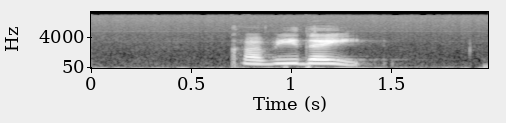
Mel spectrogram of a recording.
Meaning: 1. poem, verse 2. poetry
- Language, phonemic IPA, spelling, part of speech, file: Tamil, /kɐʋɪd̪ɐɪ̯/, கவிதை, noun, Ta-கவிதை.ogg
